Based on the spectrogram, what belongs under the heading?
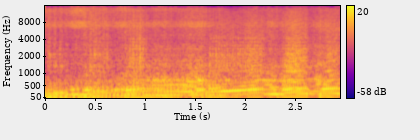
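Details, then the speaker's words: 1992 Honda Civic DX, manual transmission, under acceleration while racing: revs climb unevenly with a lumpy, stumbling beat and little pull; misfire, running on three cylinders from a popped-off spark plug wire. "A quick post-race inspection revealed that my misfire was due to a simple popped-off spark plug wire."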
